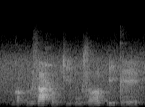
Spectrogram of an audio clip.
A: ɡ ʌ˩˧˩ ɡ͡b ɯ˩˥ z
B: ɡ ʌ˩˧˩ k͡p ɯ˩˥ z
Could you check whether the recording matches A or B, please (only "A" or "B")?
B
